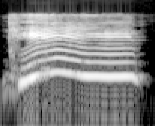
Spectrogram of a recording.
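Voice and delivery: high, called across to the next room; calling out. A narrator's reading. Mother calling son from next room, high call. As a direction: call the boy from another room. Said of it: "his mother called from the next room".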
